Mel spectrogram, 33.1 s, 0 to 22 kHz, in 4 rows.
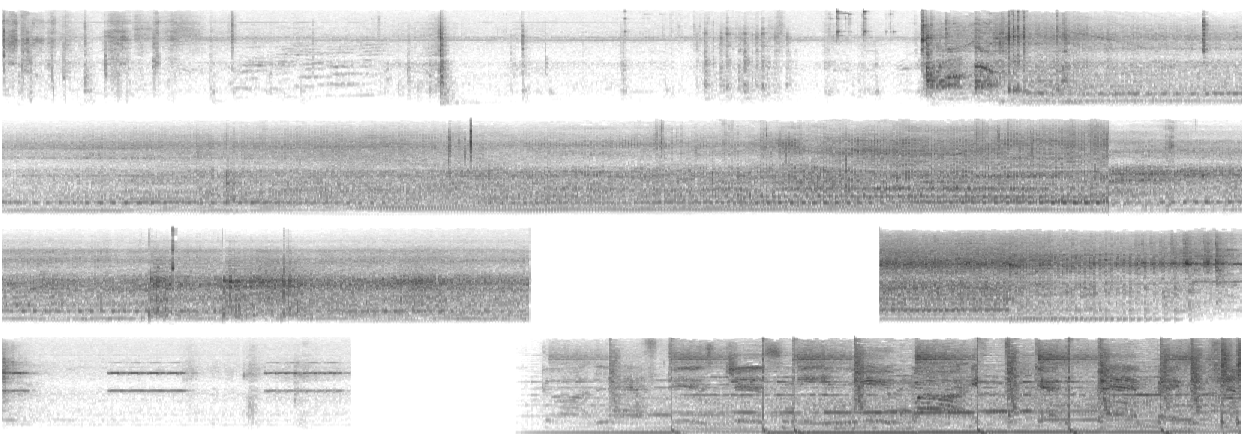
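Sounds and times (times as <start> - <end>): engine cranking and starting: 6.1 - 16.2, 22.4 - 25.0.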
